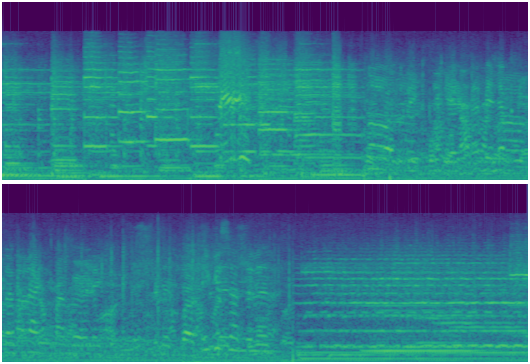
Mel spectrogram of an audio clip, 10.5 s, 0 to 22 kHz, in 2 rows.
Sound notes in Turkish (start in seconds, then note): 5.6 Tren garı ortam gürültüsü, mırıltılar; 8.2 Fonda duygusal, özgün film müziği başlar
